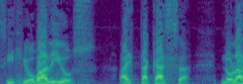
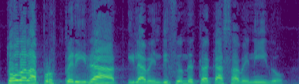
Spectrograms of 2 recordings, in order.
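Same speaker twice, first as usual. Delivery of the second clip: ordinary talk, nothing marked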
